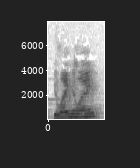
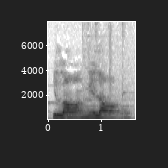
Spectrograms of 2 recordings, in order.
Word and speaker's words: ylang-ylang: Fun fact, Katie and I used to pronounce this oil Ylang-Ylang, and then we looked it up and the lady pronounced it Ylang-Ylang.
